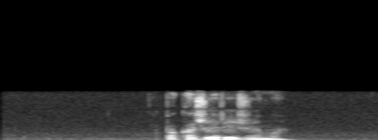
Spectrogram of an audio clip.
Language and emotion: Russian, neutral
